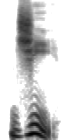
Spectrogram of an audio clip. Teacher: Aspiration is the name of the game here, too. The J sound in G is unaspirated, no puff.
